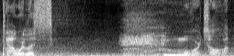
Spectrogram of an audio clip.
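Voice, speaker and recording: A menacing game villain, deep and gravelly. The contemptuous words come out extremely slowly, in long reverb over music. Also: male voice, sing-song, background noise, heavily acted. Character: menacing, contemptuous dark male power. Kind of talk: video game villain acting.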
